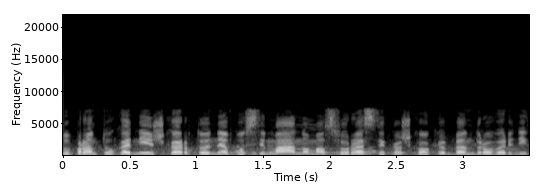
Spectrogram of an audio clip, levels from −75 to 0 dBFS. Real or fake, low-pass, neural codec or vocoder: real; 7.2 kHz; none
